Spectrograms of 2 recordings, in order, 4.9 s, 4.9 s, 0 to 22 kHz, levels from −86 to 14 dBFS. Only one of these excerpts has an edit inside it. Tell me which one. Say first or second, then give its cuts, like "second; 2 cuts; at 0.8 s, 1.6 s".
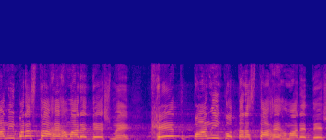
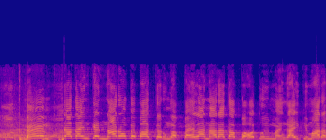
second; 1 cut; at 0.9 s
